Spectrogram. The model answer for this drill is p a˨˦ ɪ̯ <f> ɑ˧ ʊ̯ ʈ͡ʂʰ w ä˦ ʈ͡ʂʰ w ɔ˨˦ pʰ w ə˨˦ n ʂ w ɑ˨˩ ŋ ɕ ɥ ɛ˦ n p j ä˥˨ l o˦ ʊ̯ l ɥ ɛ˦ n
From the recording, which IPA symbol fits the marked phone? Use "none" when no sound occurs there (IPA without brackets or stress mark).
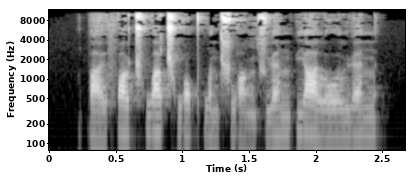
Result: f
